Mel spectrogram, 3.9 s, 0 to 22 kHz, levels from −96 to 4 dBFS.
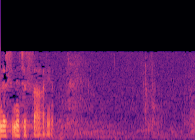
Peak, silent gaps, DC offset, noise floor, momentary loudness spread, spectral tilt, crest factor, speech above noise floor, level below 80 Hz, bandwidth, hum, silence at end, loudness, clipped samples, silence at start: -2 dBFS; none; under 0.1%; -44 dBFS; 24 LU; -7.5 dB/octave; 22 dB; 25 dB; -56 dBFS; 5 kHz; none; 0 s; -23 LUFS; under 0.1%; 0 s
